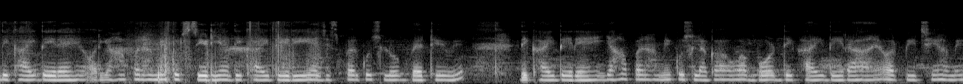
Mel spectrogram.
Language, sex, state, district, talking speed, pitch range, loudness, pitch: Hindi, female, Chhattisgarh, Bilaspur, 235 wpm, 205-220 Hz, -18 LUFS, 210 Hz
